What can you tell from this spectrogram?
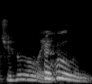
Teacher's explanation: I thought you were saying with a T, but it's a hard CH sound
